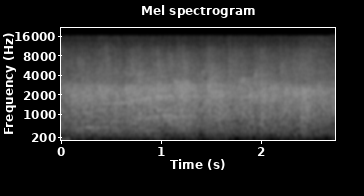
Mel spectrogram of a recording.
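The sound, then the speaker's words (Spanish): A crowd applauds steadily, a dense wash of many hands clapping at an even level for a few seconds with no voices standing out. “Otro fuerte aplauso para ellos.”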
